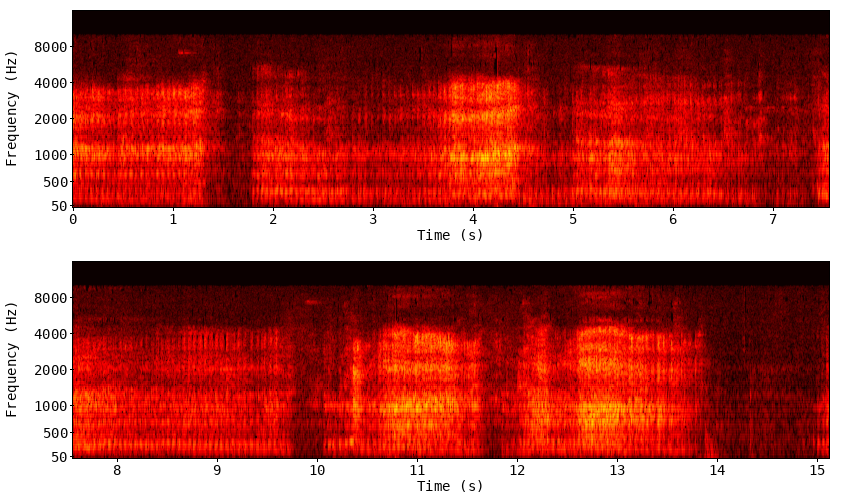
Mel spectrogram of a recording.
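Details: Lakeland Terriers in New Zealand playing tug of war, giving long rough broadband growls in bursts of two to three seconds, separated by brief pauses, sustained and rasping throughout.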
